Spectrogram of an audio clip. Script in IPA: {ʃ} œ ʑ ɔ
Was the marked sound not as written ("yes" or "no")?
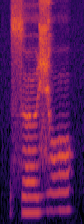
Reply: yes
